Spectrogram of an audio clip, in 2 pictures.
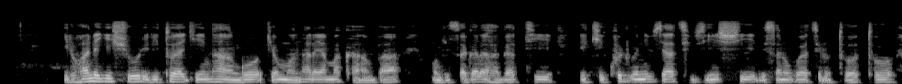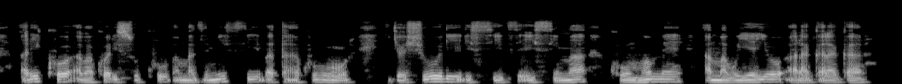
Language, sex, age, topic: Rundi, male, 25-35, education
